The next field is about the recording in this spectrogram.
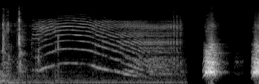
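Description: A dog lets out a long, drawn-out whining howl that rises and falls, then barks twice, short and loud. No one speaks.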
